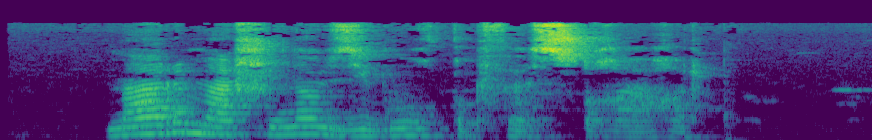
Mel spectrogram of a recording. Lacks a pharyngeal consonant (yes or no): yes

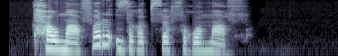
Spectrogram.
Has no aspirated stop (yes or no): yes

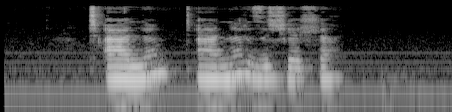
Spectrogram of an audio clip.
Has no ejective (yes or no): no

